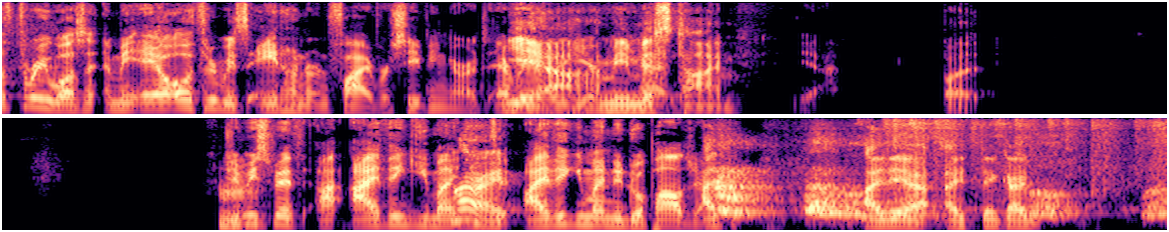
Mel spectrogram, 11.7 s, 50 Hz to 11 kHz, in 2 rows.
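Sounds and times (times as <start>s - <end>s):
speech: 0.0s - 5.0s, 6.9s - 11.2s
dog barking and yipping with whiny calls: 9.3s - 11.6s.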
